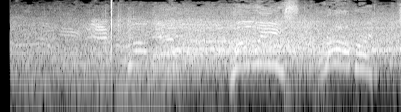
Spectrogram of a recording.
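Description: A single sharp crack of a baseball bat hitting the ball about a second in, on a home-run swing, over ballpark crowd noise that swells afterward, with an announcer calling the hit.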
